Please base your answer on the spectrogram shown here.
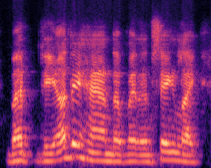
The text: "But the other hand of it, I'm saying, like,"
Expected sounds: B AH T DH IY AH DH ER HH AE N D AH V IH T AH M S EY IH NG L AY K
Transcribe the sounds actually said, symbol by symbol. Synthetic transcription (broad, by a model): B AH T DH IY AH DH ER HH AE N D AH V IH T AH M S EY IH NG L AY K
